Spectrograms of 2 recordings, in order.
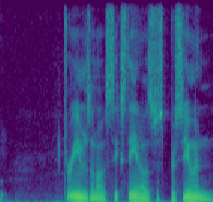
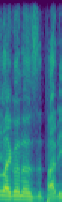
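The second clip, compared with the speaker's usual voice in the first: ordinary delivery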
